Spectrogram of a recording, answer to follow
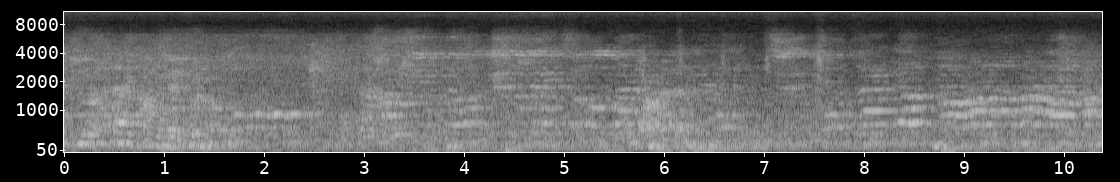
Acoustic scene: cafe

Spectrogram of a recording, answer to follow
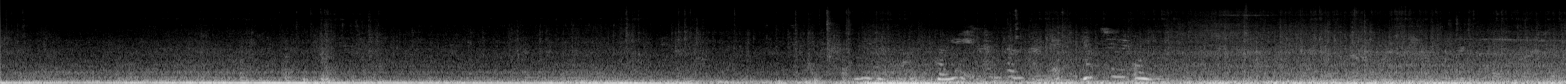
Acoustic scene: bus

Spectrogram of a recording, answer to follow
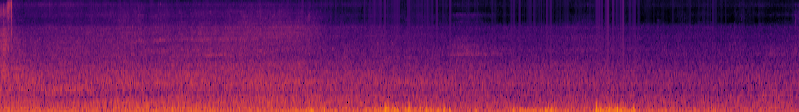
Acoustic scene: street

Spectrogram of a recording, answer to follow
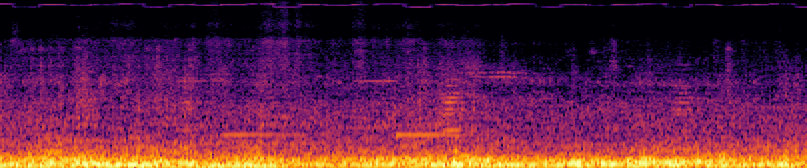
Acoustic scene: bus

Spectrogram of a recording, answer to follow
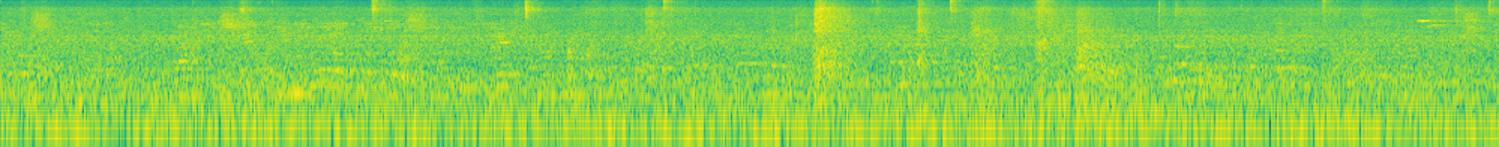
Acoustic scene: crowded indoor space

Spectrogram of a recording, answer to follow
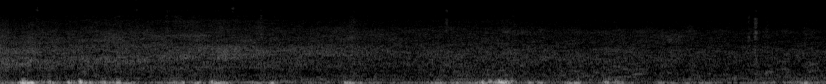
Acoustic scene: park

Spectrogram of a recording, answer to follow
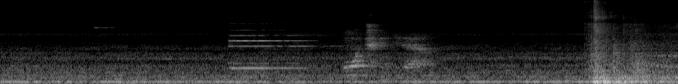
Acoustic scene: elevator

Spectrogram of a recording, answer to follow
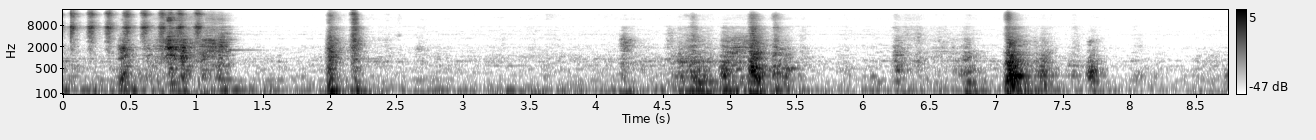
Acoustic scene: kitchen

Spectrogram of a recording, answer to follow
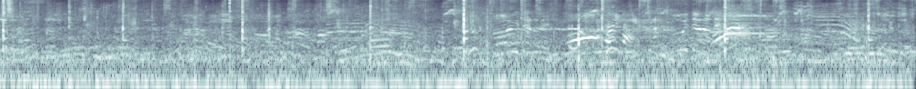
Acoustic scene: park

